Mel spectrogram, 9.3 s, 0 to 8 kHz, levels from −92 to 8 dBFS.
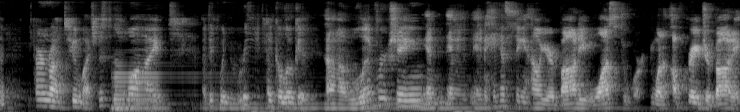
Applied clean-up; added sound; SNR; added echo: neural mask model DeepFilterNet 3.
